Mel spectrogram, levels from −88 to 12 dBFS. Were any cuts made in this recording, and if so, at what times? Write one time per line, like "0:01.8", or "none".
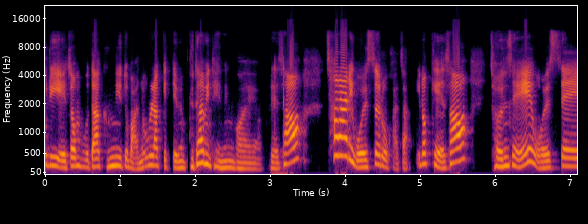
0:01.9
